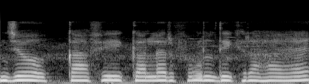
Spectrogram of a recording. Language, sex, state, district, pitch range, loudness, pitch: Hindi, female, Bihar, Vaishali, 180-185 Hz, -13 LUFS, 180 Hz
